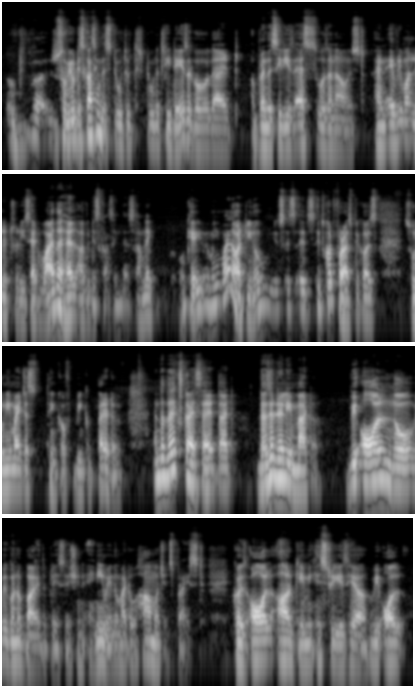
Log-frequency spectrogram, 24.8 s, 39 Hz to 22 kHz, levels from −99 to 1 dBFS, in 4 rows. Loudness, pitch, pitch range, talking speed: -25 LUFS, 110 Hz, 105-140 Hz, 210 wpm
